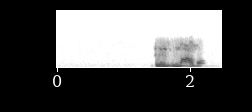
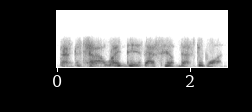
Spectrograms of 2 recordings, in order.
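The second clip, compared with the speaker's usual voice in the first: softer, hushed gossip; hushed whisper; 9 semitones lower, 5 dB quieter than usual. Retold or imitated. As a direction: murmur it, staring at him. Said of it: "looking and whispering".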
